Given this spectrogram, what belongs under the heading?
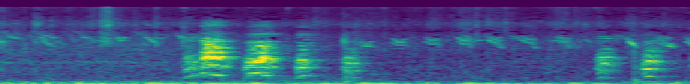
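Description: A large rooster clucks in a series of short, separate calls at close range, with a steady low hum underneath and no speech.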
